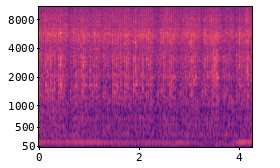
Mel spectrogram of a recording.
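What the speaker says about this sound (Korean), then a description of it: "엔진 소리 봐." A 1980 Mercedes-Benz 230 G's carbureted engine idles steadily up close, a low rumbling drone with a faint rhythmic knock and no one speaking.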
